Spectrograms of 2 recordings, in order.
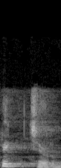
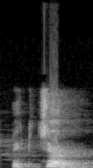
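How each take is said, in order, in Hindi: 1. ज़ोर पहले अक्षर पर है। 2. ज़ोर दूसरे अक्षर पर है। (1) "हम पिक्चर बोलेंगे" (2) "इसको हम ऐसे नहीं बोलेंगे"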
